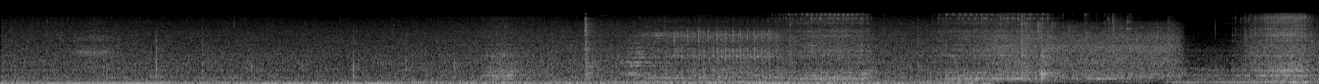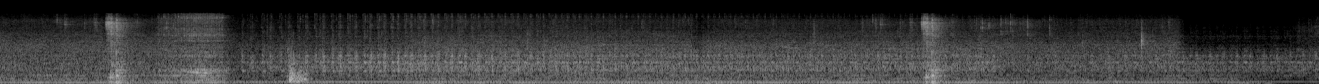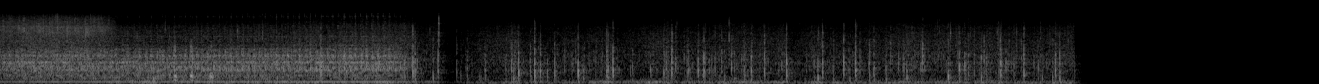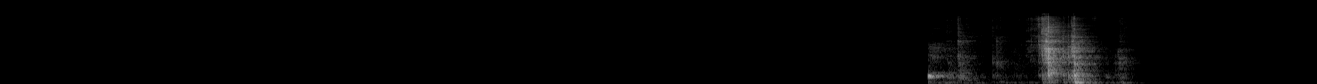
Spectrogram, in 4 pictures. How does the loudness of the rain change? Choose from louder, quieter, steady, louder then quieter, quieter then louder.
quieter.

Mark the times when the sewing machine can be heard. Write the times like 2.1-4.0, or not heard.
4.8-30.5.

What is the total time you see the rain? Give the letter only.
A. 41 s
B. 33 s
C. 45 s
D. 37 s
D.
